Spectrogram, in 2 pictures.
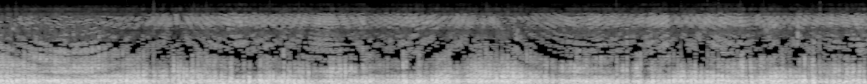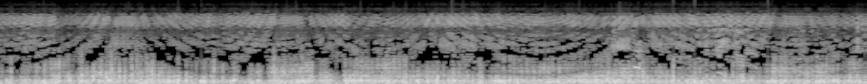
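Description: Wind buffeting the microphone: a loud, steady low rumble of noise that does not let up.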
